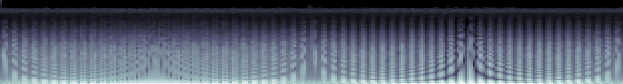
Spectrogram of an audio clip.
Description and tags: Something like PWM, but not really.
